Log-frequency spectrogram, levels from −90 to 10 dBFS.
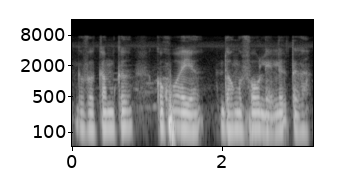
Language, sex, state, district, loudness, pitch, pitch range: Wancho, male, Arunachal Pradesh, Longding, -17 LUFS, 120 Hz, 115-130 Hz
